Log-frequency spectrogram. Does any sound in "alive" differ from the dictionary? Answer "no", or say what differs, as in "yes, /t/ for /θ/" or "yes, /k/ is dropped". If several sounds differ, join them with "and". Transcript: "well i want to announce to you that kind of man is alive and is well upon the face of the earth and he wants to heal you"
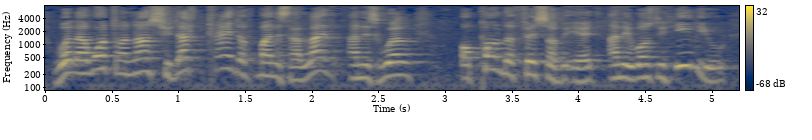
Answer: no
